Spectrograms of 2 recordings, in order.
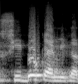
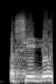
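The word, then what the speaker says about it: pseudochemical: आगे है student सीडोकेमिकल रिएक्शनंस। Definition है आपने समझ लेनी है जरूर। बहुत इंपॉर्टेंट है। सडोकेमिकल रिएक्शन। पसीडो नहीं बोलना आपने इसको। पी साइलेंट है यहां पर।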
